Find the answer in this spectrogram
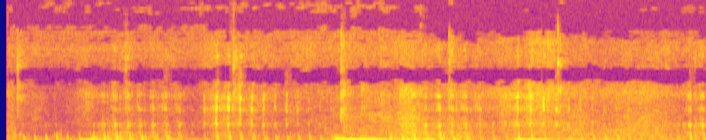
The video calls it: Cougar Purring! So Cute!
